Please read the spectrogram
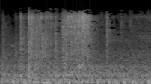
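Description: Protective plastic film being peeled off the edge of a wall-mounted TV by hand: a few light clicks, then a crackling rustle about a second in.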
